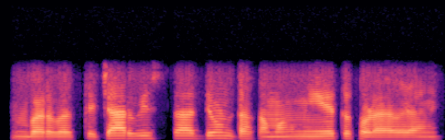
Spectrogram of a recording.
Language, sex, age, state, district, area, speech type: Marathi, male, 18-30, Maharashtra, Nanded, urban, conversation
